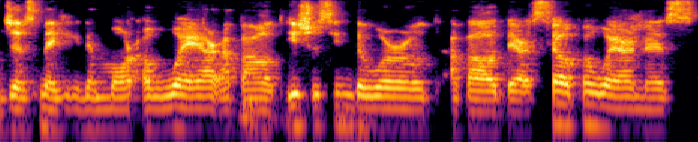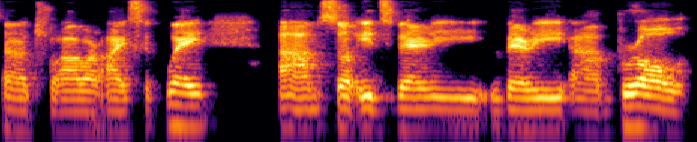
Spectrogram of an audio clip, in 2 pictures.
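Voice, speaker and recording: Low, even-toned man from Bulgaria. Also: rough recording. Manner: earnest, explanatory. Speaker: podcast guest. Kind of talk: casual podcast interview.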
